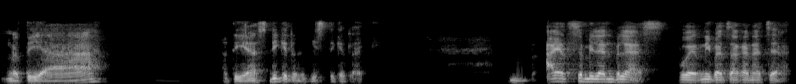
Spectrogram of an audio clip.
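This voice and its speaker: A man with a Javanese accent preaching a lively sermon as pastor, jumping into mock voices and quoted asides. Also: lowish voice, moderate pace, long pauses.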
